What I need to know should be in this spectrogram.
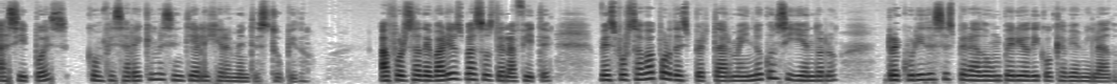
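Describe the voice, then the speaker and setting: On a very clean recording with a silent background and a dry, close sound with no echo, a woman with a plain, everyday voice talks at a fairly quick pace with medium pitch and ordinary pitch variation. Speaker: audiobook narrator. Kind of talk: audiobook narration.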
